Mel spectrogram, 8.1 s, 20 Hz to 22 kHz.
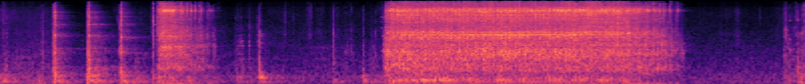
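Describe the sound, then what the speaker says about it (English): A ratchet with a 12mm socket removes the brake caliper bolts on a 2007-11 Honda CR-V, with a few sharp clicks followed by about three seconds of steady whirring, close up and alone. "Now I'm going to take this caliper off, take these two caliper bolts out,"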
